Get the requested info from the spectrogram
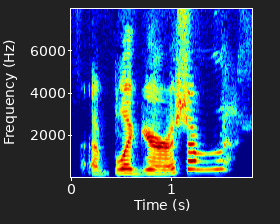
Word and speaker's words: abligurition: And our last word is obligurishum. It's spelled A-B-L-I-G-U-R-I-T-I-O-N. Obligurishum.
